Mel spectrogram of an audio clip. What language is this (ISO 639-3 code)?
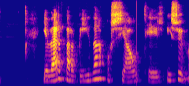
isl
